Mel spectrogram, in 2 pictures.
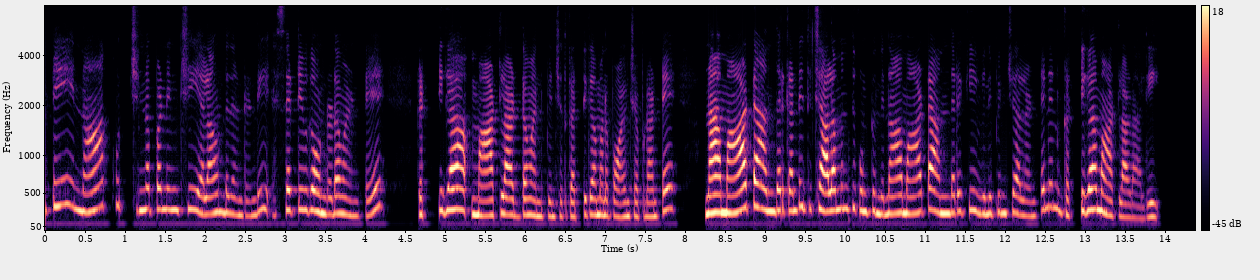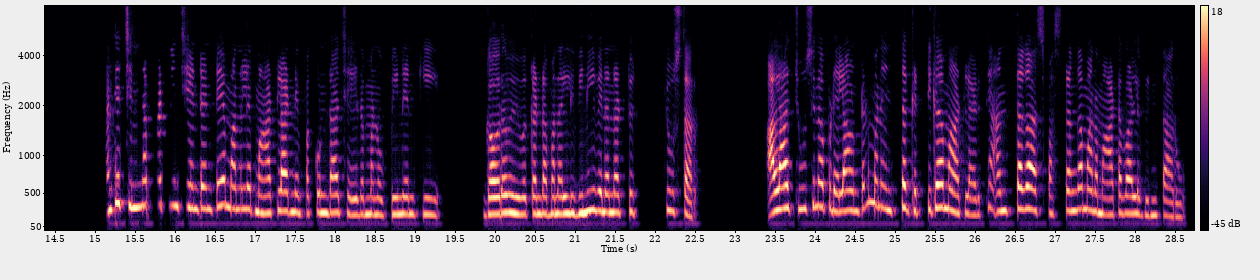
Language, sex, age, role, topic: Telugu, female, 20-24, guest, అసర్టివ్‌ మరియు ఆగ్రెసివ్‌ మధ్య తేడాను ఎలా గుర్తిస్తారు?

